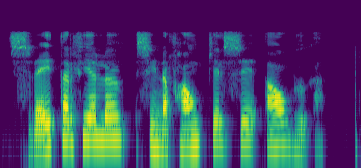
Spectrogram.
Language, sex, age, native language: Icelandic, female, 60-69, Icelandic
